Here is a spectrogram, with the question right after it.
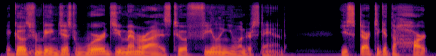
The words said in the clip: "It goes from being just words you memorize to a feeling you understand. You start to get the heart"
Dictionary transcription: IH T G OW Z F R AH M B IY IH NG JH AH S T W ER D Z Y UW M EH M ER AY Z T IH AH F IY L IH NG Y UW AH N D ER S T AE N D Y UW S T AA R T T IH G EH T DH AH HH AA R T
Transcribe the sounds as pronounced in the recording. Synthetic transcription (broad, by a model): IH T G OW Z F R AH M B IY IH NG JH AH S T W ER D Z Y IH M EH M ER AY Z T IH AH F IY L IH NG Y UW AH N D ER S T AE N D Y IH S T AA R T T IH G EH T DH AH HH AA R T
